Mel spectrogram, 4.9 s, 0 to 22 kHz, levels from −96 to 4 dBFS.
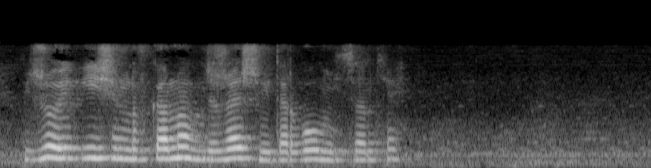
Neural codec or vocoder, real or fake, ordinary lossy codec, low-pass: codec, 24 kHz, 0.9 kbps, WavTokenizer, medium speech release version 2; fake; Opus, 64 kbps; 7.2 kHz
